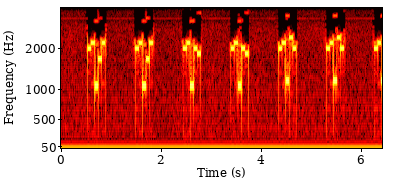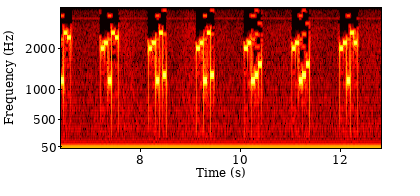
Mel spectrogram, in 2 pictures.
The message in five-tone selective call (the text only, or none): 89169 89169 89187 89187 89208 89208 89220 89220 89223 89223 89235 89235 89229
